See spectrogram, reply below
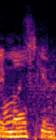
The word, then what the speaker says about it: Moleskine: Moleskine. – They're all Italian. Of course they pronounce it like that. – They got a few Scandinavians. – The Americans say Moleskine.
